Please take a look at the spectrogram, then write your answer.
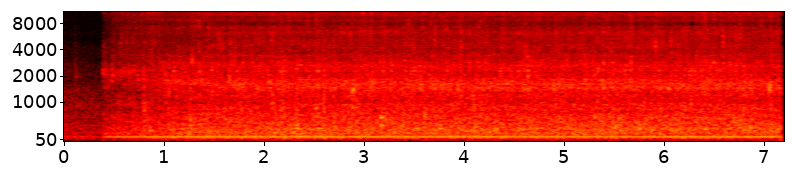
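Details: Jacuzzi hot tub that kept tripping the breaker, after troubleshooting and refilling lost water, running again. Steady low motor hum under rush and trickle of circulating water, even and unchanging; normal hot tub running.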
